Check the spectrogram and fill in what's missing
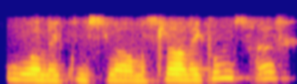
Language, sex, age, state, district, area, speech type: Kashmiri, female, 30-45, Jammu and Kashmir, Srinagar, urban, conversation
